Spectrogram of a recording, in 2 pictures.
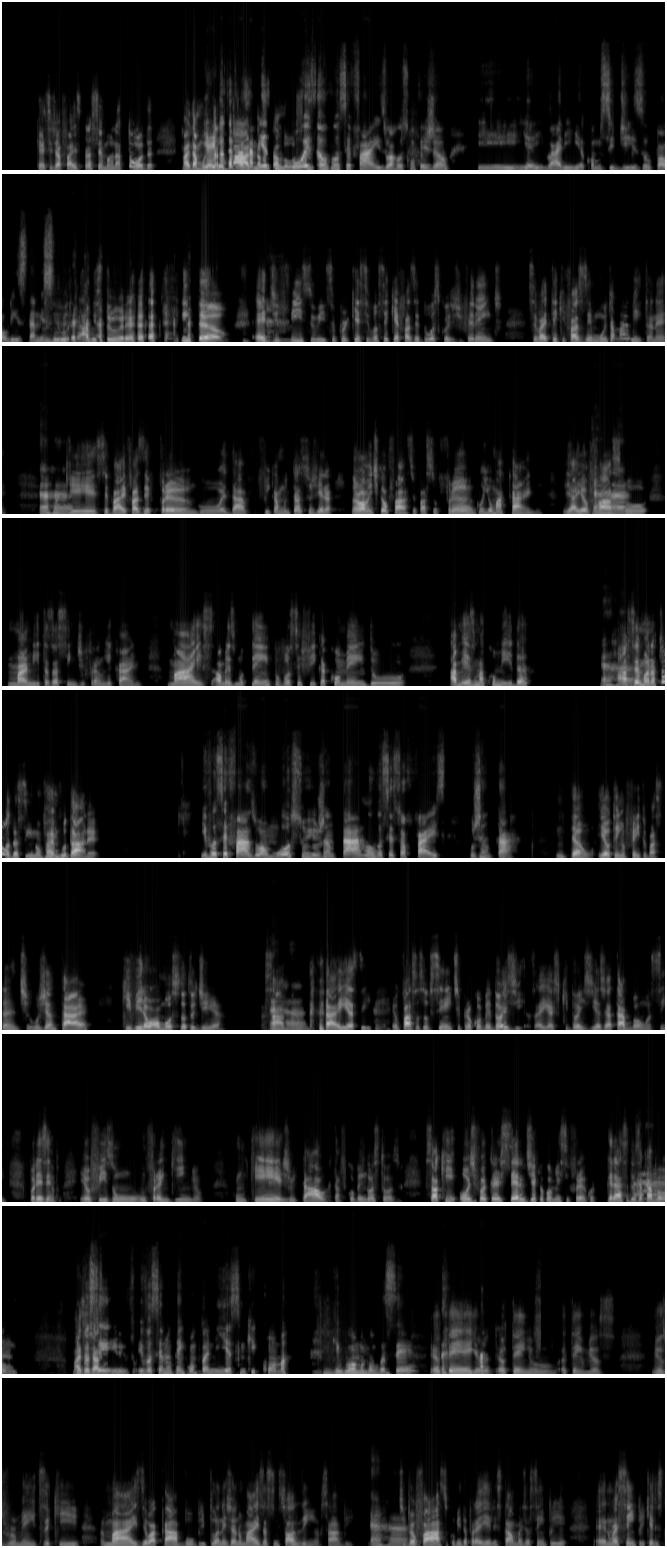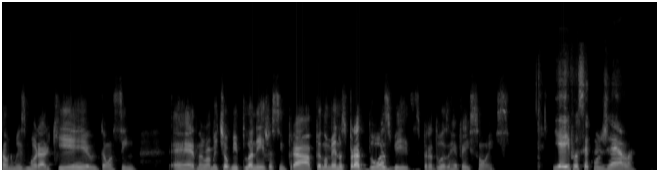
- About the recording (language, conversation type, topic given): Portuguese, podcast, Como você escolhe o que vai cozinhar durante a semana?
- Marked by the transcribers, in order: tapping; giggle; laugh; other background noise; laugh; chuckle; in English: "roommates"; chuckle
